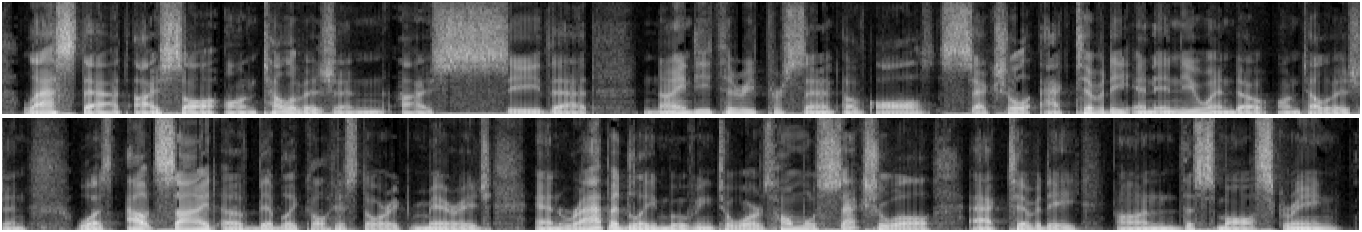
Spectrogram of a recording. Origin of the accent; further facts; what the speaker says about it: Ohio, United States; Ohio, my home state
